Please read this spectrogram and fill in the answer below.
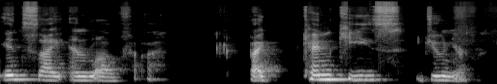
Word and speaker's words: Keyes: and Love by Ken Keyes Jr. Some people say his last name should be pronounced Kesey, but we'll just leave it at Keyes for this morning.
